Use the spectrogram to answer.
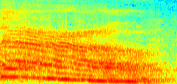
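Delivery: long, high, loud wail; shouted no. Acted. Speaker smashes the fantasy of a grateful daughter, shouted no. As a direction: burst out in a drawn-out falling yell. Breaks off the mock gratitude.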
